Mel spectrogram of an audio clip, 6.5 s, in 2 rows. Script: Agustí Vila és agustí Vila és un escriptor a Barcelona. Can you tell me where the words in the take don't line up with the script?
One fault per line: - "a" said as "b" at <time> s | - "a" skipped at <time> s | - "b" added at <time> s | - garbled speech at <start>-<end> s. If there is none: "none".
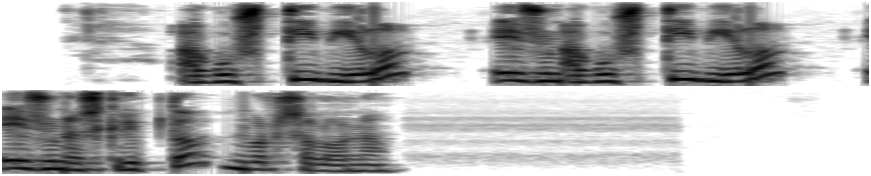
none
